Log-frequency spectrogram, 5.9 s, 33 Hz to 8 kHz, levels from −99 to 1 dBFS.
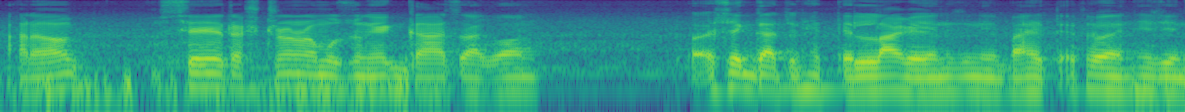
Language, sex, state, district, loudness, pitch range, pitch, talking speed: Chakma, male, Tripura, Dhalai, -18 LUFS, 90-100 Hz, 95 Hz, 170 wpm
